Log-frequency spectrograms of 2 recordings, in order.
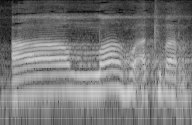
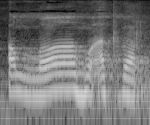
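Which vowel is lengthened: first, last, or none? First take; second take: first; none. First: The first vowel, at the start, is drawn out. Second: No vowel is drawn out beyond normal length. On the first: It turns into a question whether God is great. The speaker calls it wrong. "Dia kasih panjang D P hamzah yang pertama" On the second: God is the greatest. The speaker calls it right. "Tidak merubah makna"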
